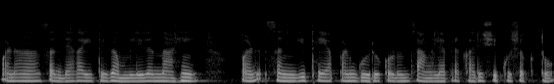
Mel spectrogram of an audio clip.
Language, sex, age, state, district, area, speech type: Marathi, female, 45-60, Maharashtra, Kolhapur, urban, spontaneous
